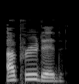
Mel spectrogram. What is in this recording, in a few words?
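"uprooted", British English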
